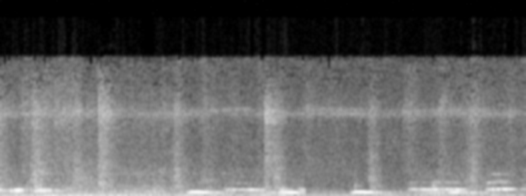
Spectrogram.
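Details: A female Bangkok-type zebra dove at a bird farm in Kebumen, Central Java, Indonesia, gives a series of soft, low cooing notes, short pulsed mid-pitch phrases repeated several times, with faint room noise beneath.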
